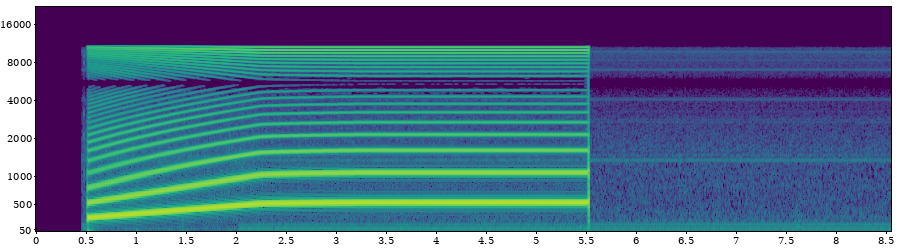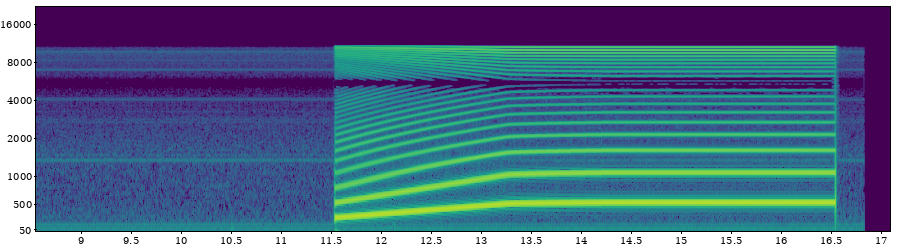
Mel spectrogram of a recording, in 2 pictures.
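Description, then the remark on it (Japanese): A loud civil defense siren sounds twice, each blast winding up in pitch and then holding steady for about five seconds, with a silent pause between them and a faint low hum beneath; a tsunami warning siren from the Wakayama Prefecture disaster prevention broadcast, Japan, telling people near the coast to evacuate to high ground. “津波警報が発表されました。海岸付近の方は高台に避難してください。”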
